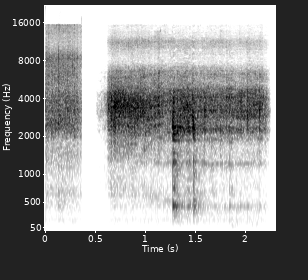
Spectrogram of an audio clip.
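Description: Arum flower frying in a pan with turmeric and salt, a steady close sizzle with stirring scrapes, cut off by a short pause and then resuming.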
